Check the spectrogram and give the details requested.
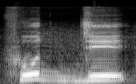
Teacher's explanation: জিম জের জি ফুজ্জি জিমটা দুইবার উচ্চারণ হবে কারণ জিমের উপরে তাস দিতাছে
